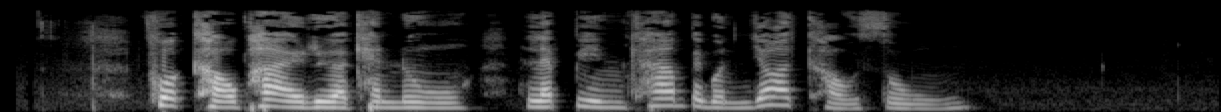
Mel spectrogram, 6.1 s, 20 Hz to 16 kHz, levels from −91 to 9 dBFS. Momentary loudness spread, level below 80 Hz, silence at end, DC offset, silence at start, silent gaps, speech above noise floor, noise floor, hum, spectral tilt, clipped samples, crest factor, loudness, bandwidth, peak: 17 LU; -60 dBFS; 1.3 s; under 0.1%; 0.75 s; none; 52 dB; -71 dBFS; none; -5 dB/octave; under 0.1%; 20 dB; -19 LUFS; 11.5 kHz; 0 dBFS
